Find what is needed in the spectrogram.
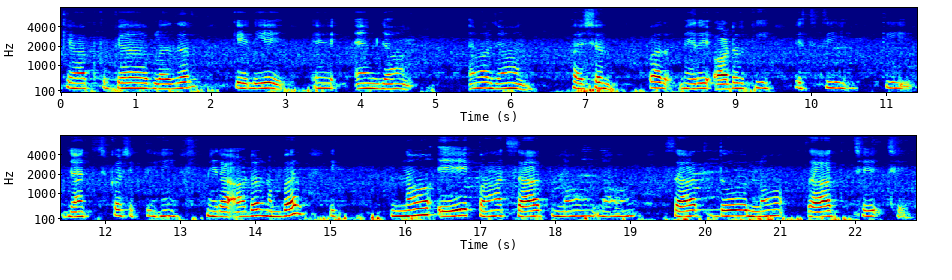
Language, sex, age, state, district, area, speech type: Hindi, female, 60+, Uttar Pradesh, Sitapur, rural, read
